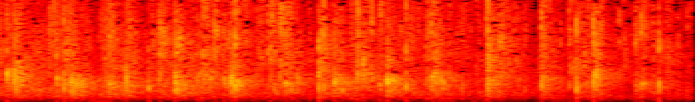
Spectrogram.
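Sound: audience applause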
